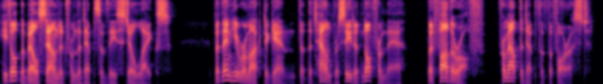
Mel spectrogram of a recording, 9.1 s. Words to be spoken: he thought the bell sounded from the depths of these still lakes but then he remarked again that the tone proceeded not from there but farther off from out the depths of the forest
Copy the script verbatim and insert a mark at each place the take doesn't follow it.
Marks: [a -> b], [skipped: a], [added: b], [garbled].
he thought the bell sounded from the depths of these still lakes but then he remarked again that the [tone -> town] proceeded not from there but farther off from out the [depths -> depth] of the forest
